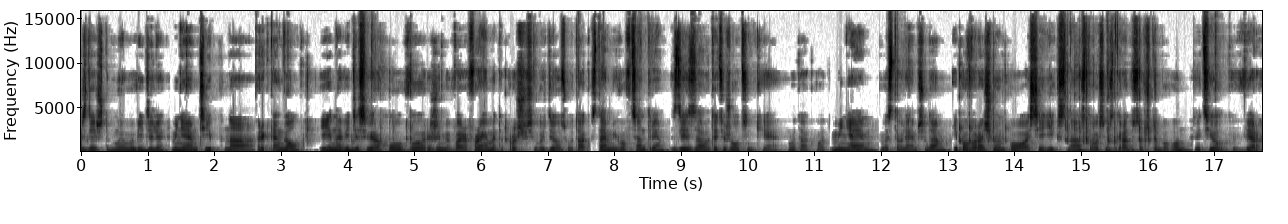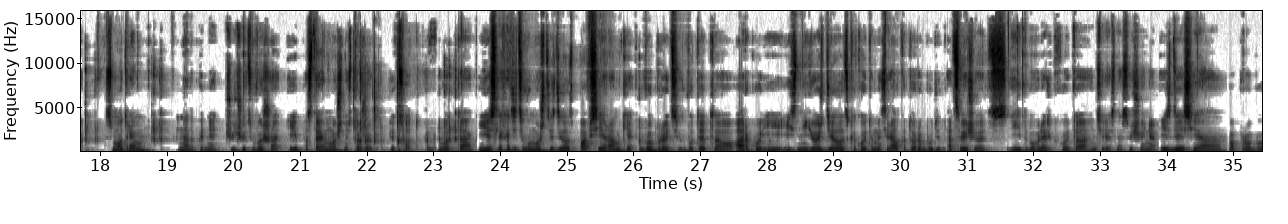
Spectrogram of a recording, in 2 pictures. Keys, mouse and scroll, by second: 0.3-1.4 scroll, 2.6 click, 3.4 KP_7, 4.9 z, 6.4 g, 11.9-13.2 middle drag, 13.2 r, 15.9 g, 17.9 z, 18.7 g, 21.1 click, 22.4 KP_0, 23.1 g, 31.7 click, 32.6 click.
